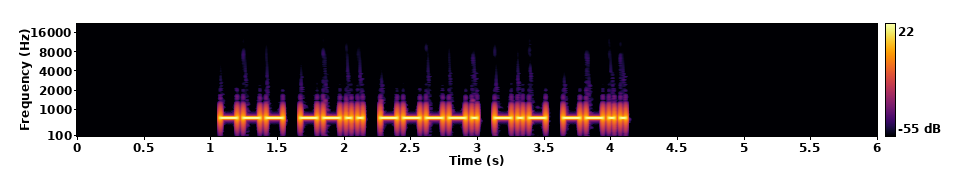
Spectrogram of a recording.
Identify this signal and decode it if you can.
Morse code, heard as a keyed tone, about 28 wpm, 700 Hz. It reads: OZ9KZ
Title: DXCC-100 Call Signs - 5 Characters - 28wpm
